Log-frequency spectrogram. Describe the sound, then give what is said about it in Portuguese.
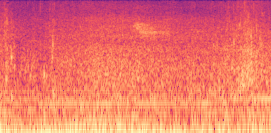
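A steady, full wash of water noise with a deep rumbling underneath, as ocean waves break continuously on a beach. There is no speech, just the constant roar of waves. “Você vai ouvindo as ondas quebrando.”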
